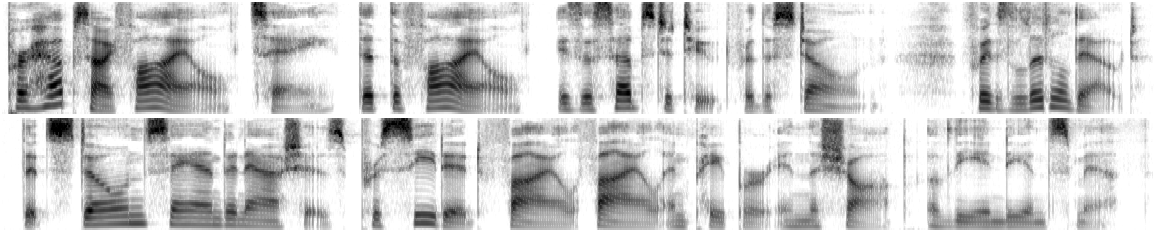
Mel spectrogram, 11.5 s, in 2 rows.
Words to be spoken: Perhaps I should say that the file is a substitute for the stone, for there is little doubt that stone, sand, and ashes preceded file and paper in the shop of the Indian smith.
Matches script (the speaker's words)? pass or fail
fail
